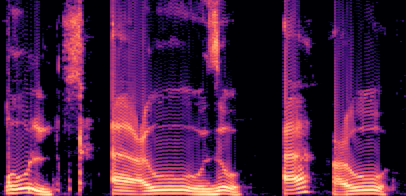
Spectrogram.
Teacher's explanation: আইনকে হলকের মধ্যখান থেকে উচ্চারণ করব। কারণ আইনের মাখরাজ হলকের মধ্যখান থেকে হবে।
